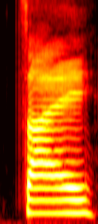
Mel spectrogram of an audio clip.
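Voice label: "zai", Chinese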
